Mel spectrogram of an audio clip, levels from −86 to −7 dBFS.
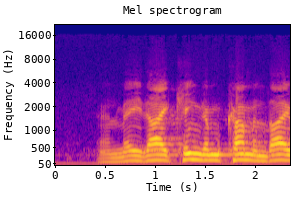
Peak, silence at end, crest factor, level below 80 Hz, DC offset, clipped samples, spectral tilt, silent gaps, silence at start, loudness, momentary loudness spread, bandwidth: -2 dBFS; 0 s; 14 dB; -44 dBFS; under 0.1%; under 0.1%; -8.5 dB/octave; none; 0.4 s; -17 LUFS; 12 LU; 9.2 kHz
